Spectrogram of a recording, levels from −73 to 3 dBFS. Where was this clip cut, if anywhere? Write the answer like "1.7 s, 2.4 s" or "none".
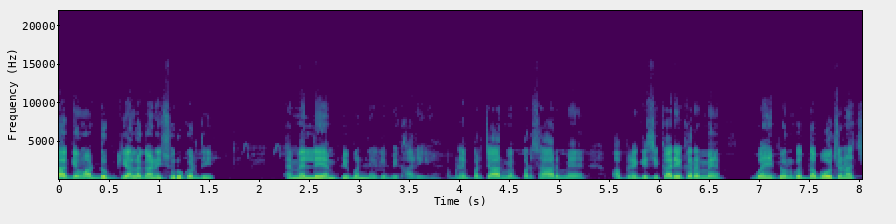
1.7 s, 4.0 s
